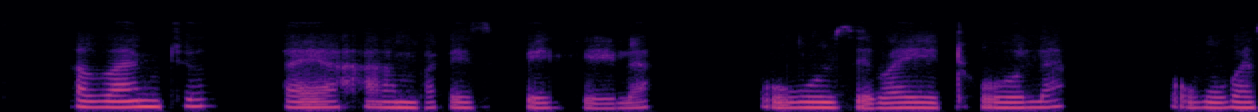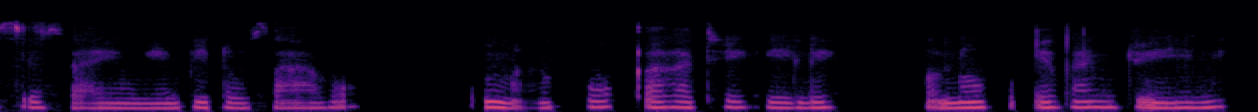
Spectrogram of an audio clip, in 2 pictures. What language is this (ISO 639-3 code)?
nde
